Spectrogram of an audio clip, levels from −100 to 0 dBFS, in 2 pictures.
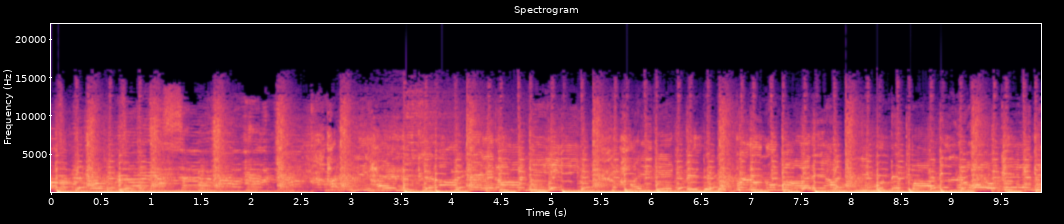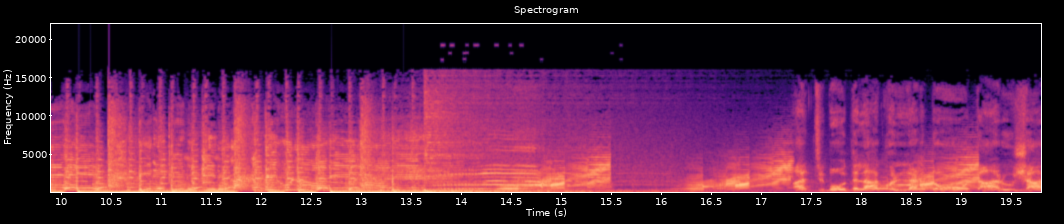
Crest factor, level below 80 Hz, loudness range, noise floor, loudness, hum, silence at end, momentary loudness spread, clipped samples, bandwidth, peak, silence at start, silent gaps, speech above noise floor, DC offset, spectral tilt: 12 dB; -16 dBFS; 5 LU; -32 dBFS; -12 LUFS; none; 0 s; 5 LU; under 0.1%; 15.5 kHz; 0 dBFS; 0 s; none; 17 dB; under 0.1%; -4 dB/octave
